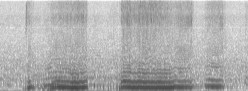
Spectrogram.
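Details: Honey harvest at the hives, honey bees buzzing: three loud, low hums swell and cut off as single insects pass near, the longest lasting about one and a half seconds, with quieter gaps between.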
